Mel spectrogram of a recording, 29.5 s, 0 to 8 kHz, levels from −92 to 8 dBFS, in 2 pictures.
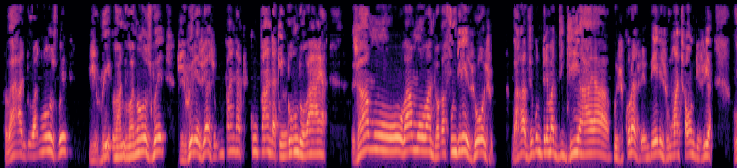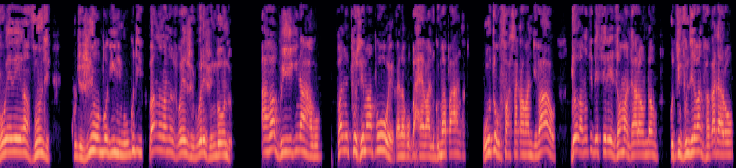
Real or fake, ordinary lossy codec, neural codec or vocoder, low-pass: fake; MP3, 32 kbps; codec, 16 kHz, 8 kbps, FunCodec, trained on LibriTTS, 25 frames a second; 7.2 kHz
